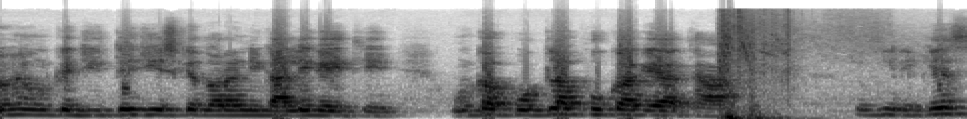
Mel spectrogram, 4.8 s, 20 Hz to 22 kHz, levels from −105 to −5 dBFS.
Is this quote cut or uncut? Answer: cut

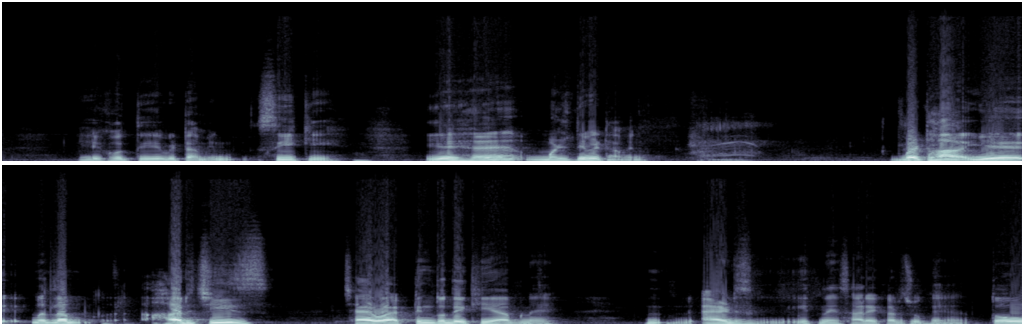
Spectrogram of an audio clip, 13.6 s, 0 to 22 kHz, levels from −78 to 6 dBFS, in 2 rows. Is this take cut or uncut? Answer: uncut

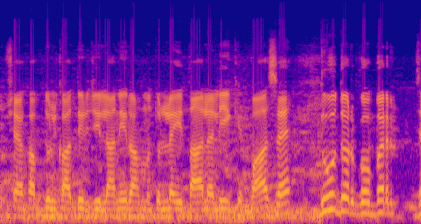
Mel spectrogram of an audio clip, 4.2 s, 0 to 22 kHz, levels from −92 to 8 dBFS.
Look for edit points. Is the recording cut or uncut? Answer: cut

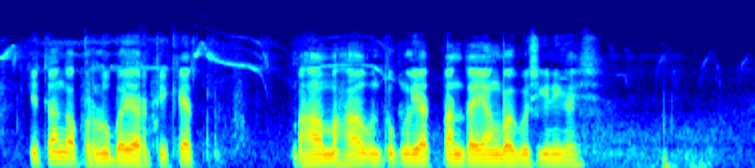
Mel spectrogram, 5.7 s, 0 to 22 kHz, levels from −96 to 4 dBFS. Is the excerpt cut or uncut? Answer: uncut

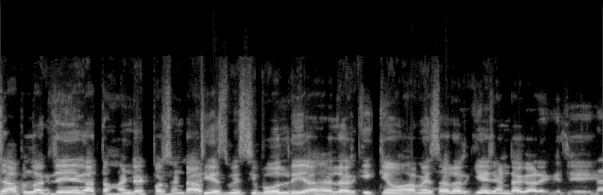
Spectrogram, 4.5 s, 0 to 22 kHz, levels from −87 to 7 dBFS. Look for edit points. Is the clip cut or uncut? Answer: cut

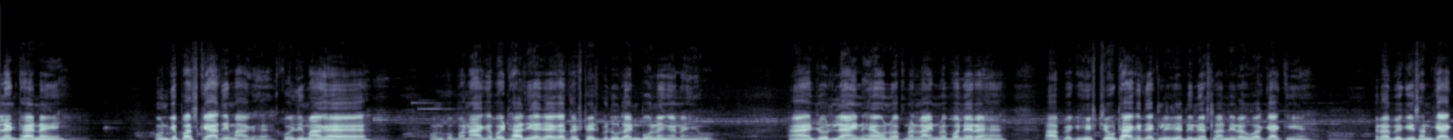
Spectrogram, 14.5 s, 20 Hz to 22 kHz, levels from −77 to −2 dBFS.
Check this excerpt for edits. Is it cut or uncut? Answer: uncut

